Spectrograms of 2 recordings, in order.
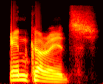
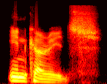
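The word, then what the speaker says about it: encourage: ওয়ান ইজ আমরা বলি এনকারেজ এনকারেজ মানে কি এনকারেজ কাউকে উৎসাহ জোগানো ঠিক আছে আমরা বলি কি এনকারেজ আসলে উচ্চারণটা এনকারেজ হবে না উচ্চারণটা হবে ইনকারেজ এনকারেজ ইনকারেজ ওকে ইনকারেজ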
